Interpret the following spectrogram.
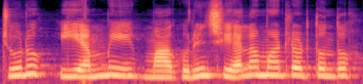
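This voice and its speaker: A woman's voice: high-pitched, steady tone, fast, pitched above the performer's own voice, lightly acted. A woman voicing a mocking, rustic middle-aged woman with colloquial village speech, as dialogue in a serial recap.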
